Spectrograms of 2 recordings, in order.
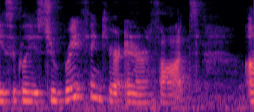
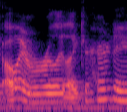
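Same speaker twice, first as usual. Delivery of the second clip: normal talking voice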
